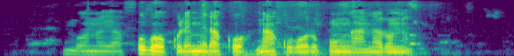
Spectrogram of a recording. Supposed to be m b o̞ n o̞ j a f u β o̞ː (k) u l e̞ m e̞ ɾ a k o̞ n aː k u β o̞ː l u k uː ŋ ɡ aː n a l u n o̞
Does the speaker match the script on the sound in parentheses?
yes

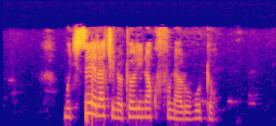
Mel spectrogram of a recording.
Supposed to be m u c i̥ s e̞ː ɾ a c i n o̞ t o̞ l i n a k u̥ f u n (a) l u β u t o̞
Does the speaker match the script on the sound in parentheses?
yes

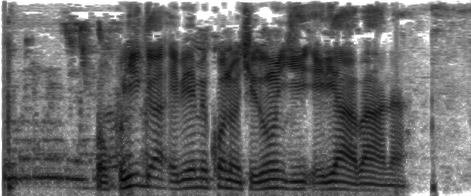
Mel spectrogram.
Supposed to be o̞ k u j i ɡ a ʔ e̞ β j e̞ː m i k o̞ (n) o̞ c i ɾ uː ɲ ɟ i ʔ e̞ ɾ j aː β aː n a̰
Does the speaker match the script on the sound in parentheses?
yes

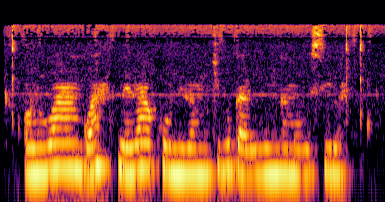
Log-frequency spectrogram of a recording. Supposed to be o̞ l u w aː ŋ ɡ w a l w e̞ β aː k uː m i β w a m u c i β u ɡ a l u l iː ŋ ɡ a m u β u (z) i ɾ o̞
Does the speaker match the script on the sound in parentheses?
no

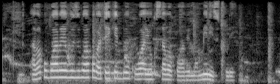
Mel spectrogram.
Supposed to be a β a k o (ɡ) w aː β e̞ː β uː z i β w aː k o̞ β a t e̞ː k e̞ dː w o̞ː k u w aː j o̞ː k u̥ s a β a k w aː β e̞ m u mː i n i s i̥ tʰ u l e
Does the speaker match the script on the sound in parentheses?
yes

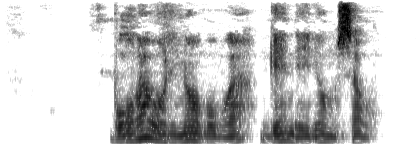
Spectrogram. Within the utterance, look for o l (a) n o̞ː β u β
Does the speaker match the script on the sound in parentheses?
no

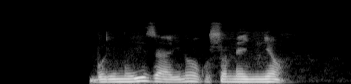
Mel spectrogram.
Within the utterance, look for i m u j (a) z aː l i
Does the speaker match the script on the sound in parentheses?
no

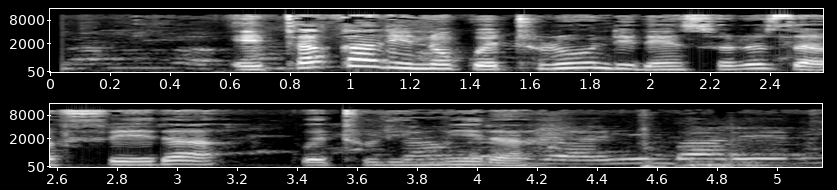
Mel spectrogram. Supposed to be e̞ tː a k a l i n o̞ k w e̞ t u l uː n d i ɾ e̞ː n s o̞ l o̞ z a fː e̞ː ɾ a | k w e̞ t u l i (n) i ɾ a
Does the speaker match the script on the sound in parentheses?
no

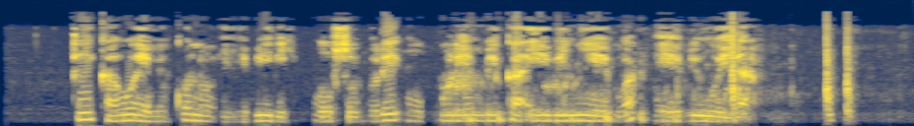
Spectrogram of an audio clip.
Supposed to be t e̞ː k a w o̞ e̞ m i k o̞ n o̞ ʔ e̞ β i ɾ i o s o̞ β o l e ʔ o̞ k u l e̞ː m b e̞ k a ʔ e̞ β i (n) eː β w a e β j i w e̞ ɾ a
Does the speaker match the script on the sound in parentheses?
no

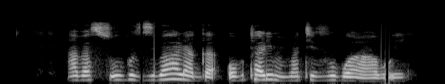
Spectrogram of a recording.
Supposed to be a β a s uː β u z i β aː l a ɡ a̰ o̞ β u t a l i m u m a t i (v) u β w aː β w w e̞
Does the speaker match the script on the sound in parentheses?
yes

